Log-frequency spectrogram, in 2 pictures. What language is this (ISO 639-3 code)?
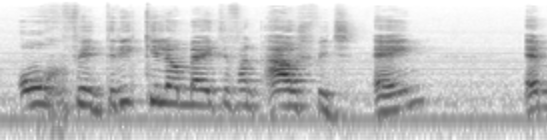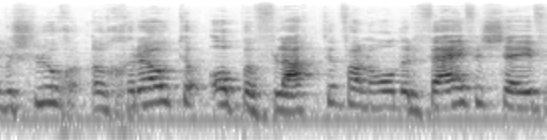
nld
